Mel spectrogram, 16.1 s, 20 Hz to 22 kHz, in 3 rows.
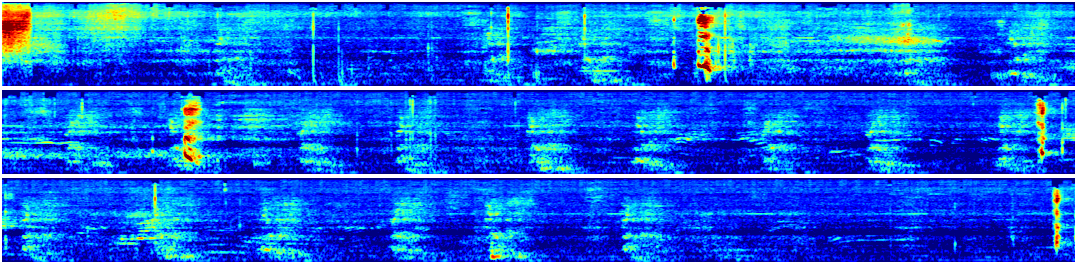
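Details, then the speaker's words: Hiccups in a newborn baby: soft, brief hiccup sounds at an irregular pace of roughly 20 a minute, with faint baby noises and quiet room sounds between them. "parker's like get rid of these hiccups oh parker's your hero yeah that's so sweet niley"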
